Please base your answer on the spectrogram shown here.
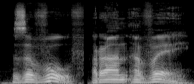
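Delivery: Russian accent, "The wolf ran away" as "ze volf ran avay". Shown as a demonstration. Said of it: "W and V sounds".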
